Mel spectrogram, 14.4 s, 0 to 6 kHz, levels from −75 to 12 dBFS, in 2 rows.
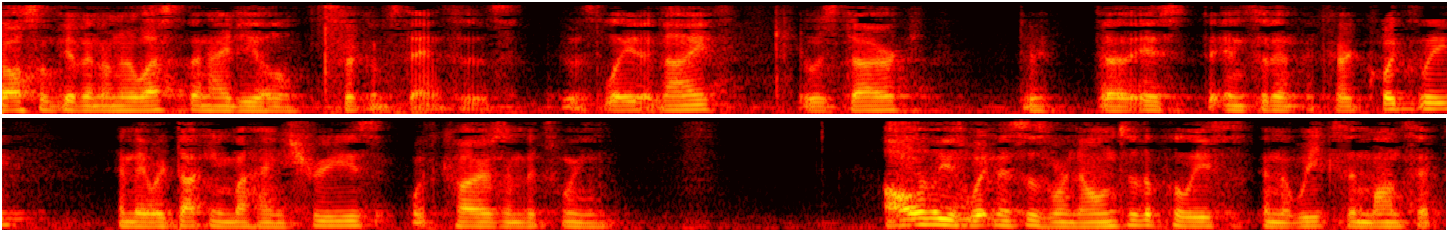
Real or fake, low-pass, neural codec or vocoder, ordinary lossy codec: fake; 5.4 kHz; autoencoder, 48 kHz, 32 numbers a frame, DAC-VAE, trained on Japanese speech; MP3, 24 kbps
